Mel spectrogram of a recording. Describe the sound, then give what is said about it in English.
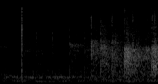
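Sparse, scattered clapping from a handful of audience members at a talk at King's London, clapping to show they came with a given question; faint, with a few separate claps gradually overlapping into a thin patter. “The clapometer means you have to clap if that's your question, okay?”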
